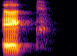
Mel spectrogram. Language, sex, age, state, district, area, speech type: Assamese, male, 18-30, Assam, Charaideo, urban, read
